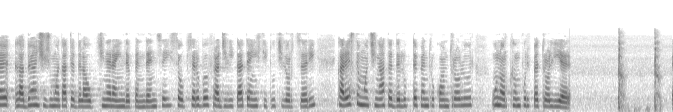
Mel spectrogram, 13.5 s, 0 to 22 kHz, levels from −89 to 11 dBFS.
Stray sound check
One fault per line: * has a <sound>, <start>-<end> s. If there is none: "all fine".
* has a cough, 12.3-13.3 s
